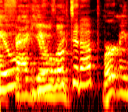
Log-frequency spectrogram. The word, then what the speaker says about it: fagioli: It's not fagioli. You looked it up? Brittany looked it up. It's not fagioli, it's fagioli. So pasta e fagioli.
